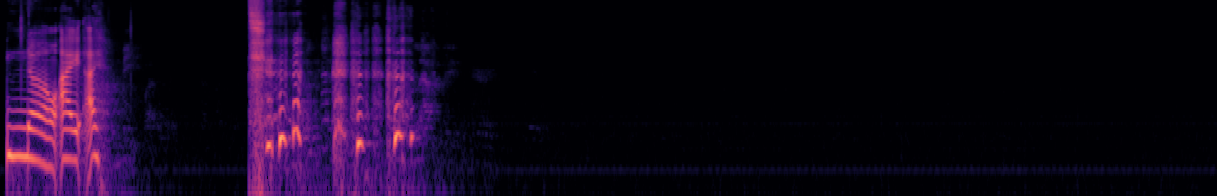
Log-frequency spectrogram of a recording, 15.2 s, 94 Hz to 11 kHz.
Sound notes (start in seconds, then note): 3.1 laughs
